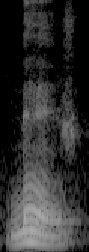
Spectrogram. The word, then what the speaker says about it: neige: 그리고 으, 이가 와도 에 발음이에요. 그래서 neige, 네. 그 la neige 마크 있죠? 네, la neige, 브랜드 la neige, 네. la marque, 프랑스 말로는 la marque라고 하죠. la neige, 화장품 있잖아요. 네, la neige, 그래서 에 발음인 거예요.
